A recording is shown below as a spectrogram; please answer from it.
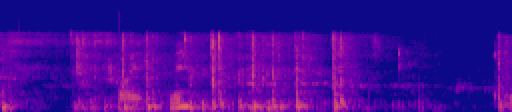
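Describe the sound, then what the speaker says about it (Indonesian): Keys on a computer keyboard tapped in quick irregular bursts while Java code is written, close and crisp, mixed with someone speaking Indonesian throughout. "kita ketik"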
